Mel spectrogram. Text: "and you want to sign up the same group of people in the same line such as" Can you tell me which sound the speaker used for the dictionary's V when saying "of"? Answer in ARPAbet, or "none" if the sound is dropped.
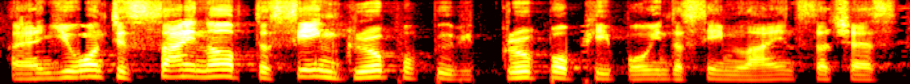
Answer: P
